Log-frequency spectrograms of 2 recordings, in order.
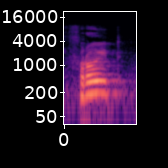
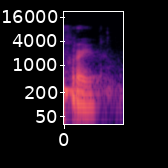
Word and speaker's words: Фрейд: звали Зигмунд Фройд, но поскольку традиция состоит в произнесении этого имени в этой фамилии иначе, в русском языке это произносится Фрейд, то я буду именно так и говорить, вот, хотя на самом деле это был Фройд, конечно.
